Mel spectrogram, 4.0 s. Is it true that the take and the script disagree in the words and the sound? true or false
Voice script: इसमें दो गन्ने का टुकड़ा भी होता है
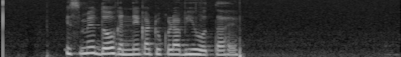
false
